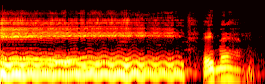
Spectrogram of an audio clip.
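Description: A man sings a long held note with vibrato through a microphone.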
